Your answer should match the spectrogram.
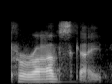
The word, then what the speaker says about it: perovskite: I never heard it, but I think you pronounce it perovskite. It sounds like a Polish potato blintz or something.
